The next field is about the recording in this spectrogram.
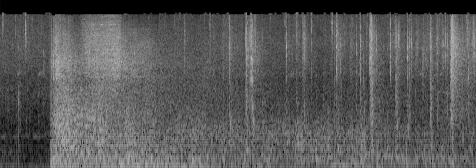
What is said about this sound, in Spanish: ¡Uy! Ahora sí arreció la lluvia. ¡Ja! Ya se enojaron en el cielo. ¡Miren qué barbaridad!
